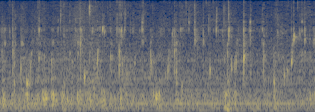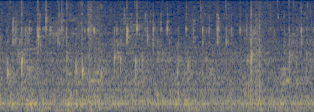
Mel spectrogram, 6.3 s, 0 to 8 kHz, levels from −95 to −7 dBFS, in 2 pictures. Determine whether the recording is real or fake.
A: real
